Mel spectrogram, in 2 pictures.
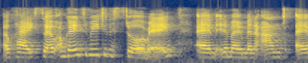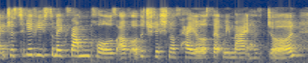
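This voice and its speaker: A woman teacher talking simply and deliberately to young children as she explains and reads a storybook aloud. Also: mid-range voice, gravelly. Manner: simple, deliberate, instructive, animated when reading. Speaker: early-years school teacher. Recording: roomy, slightly muffled home recording.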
